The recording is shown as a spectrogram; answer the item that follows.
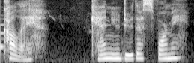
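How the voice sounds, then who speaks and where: A woman's voice: a little high, a little slow, a little mellow, slight background noise, close to an everyday voice. An actress playing an ancient regal female djinn in a video game, speaking with poetic, formal grandeur and wistful devotion. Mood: solemn, tender. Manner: poetic, formal, theatrical delivery.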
